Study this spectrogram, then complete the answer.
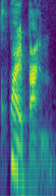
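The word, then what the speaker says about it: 快板: I always add an R at the end because I speak in that more Chinese way, but it's technically pronounced kwaiban.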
